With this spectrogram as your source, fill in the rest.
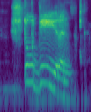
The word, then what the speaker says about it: studieren: SP, ST, SCH dibaca schwimmen.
